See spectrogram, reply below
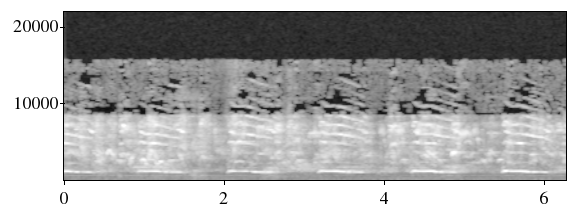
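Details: Hillside dawn chorus in Doda, Jammu and Kashmir: several birds give busy high twittering chirps, and a slurred downward whistle returns about once a second, with a thin steady tone running through.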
